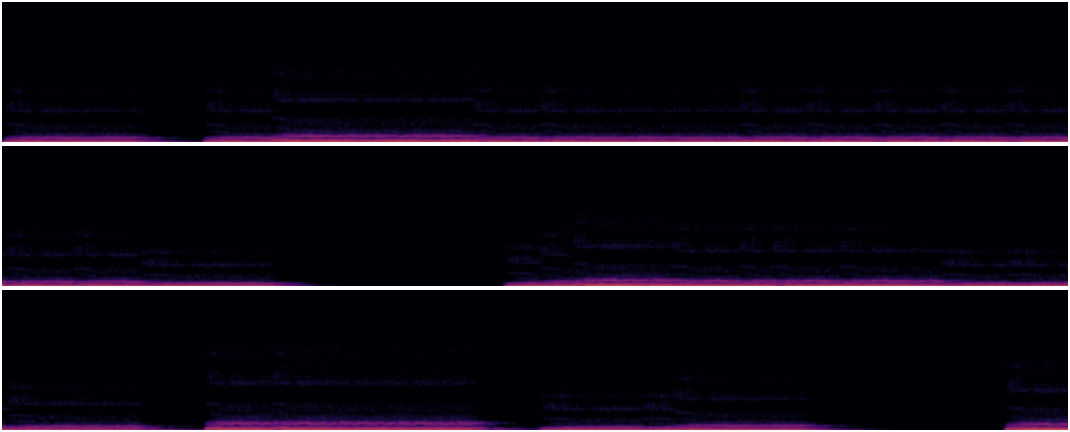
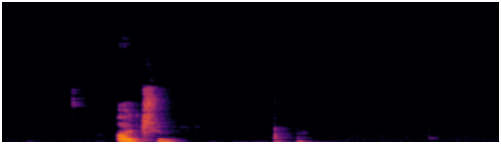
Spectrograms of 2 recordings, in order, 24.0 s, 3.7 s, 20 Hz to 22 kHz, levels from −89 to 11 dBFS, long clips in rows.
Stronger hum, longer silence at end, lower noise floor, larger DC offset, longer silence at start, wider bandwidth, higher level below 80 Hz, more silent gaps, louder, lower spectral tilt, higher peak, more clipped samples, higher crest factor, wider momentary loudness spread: neither; second, 0 s vs 1.5 s; first, under -90 dBFS vs -80 dBFS; neither; second, 0 s vs 0.85 s; about the same, 9.2 kHz vs 9 kHz; about the same, -84 dBFS vs -82 dBFS; neither; second, -42 LUFS vs -21 LUFS; first, -10 dB/octave vs -3.5 dB/octave; second, -30 dBFS vs -4 dBFS; neither; second, 12 dB vs 24 dB; second, 8 LU vs 26 LU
